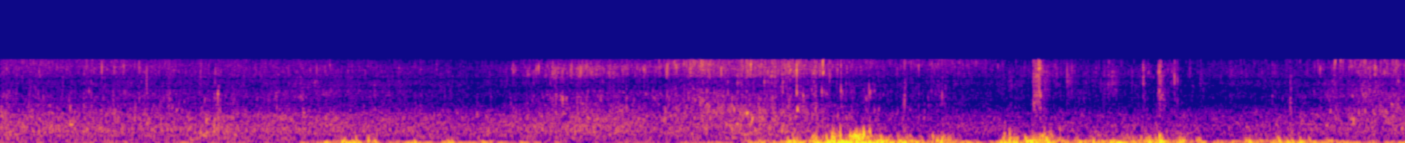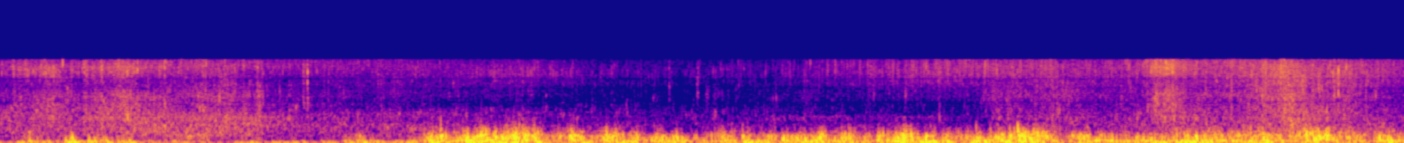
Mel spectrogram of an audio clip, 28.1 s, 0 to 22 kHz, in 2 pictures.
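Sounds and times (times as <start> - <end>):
wind buffeting microphone: 7.6 - 28.0.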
